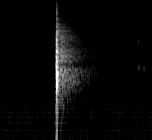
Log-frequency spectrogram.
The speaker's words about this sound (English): High five. Look at the sound clipped when we clapped.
